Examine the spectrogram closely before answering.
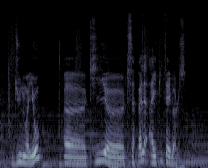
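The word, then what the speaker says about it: iptables: noyau qui qui s'appelle hippie table oui pétable si vous préférez si vous voulez le prononcer en français et donc hippie table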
